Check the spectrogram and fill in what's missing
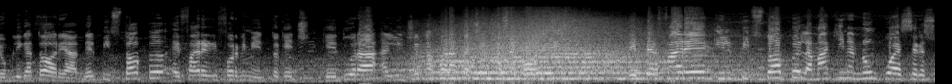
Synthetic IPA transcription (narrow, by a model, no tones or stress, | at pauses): obliɡat̪ɔːɾjad̪elpit̪st̪ɔpːɛfːaːɾeriforniment̪okeked̪ːuːɾaʔalːint͡ʃirkakːwaɾant̪at͡ʃiŋk̪wesekond̪i | epːerfaːɾeilpit̪st̪ɔpːlamak̟ːinanompwɔɛsːeɾes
